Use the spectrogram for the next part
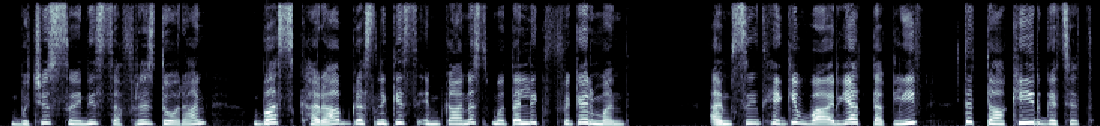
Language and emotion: Kashmiri, fearful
